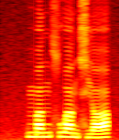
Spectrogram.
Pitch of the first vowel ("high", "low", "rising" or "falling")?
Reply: high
